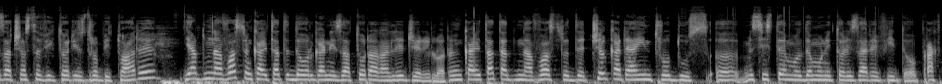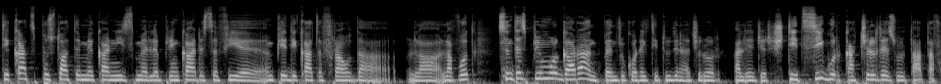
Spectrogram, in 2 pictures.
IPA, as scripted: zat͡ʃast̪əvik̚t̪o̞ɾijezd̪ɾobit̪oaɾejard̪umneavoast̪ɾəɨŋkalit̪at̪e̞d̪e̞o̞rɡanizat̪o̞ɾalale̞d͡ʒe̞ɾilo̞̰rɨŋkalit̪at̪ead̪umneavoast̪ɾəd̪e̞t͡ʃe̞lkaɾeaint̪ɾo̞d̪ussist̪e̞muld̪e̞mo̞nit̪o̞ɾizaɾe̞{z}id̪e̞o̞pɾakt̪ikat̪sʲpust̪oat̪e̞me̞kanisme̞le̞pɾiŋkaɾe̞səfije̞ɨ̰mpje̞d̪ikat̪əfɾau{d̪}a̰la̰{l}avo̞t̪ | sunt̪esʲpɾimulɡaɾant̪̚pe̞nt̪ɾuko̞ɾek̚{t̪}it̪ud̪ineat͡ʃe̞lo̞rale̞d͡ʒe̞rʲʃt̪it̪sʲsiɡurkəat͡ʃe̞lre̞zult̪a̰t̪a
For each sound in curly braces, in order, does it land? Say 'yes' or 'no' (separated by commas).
no, yes, yes, yes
